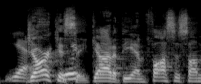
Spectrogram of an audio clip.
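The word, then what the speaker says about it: Jarkesy: interrupt this is the Jessi case if I'm pronouncing it correctly jarcy yes jarcy got it the empasis on the other salel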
